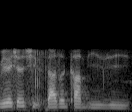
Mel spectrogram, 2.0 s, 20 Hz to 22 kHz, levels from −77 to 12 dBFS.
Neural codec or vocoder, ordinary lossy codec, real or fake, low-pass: none; none; real; 3.6 kHz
